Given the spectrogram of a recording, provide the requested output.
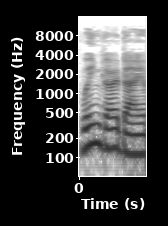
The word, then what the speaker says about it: Wingardium: It's Wingard Levi. Make the gar nice and long.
